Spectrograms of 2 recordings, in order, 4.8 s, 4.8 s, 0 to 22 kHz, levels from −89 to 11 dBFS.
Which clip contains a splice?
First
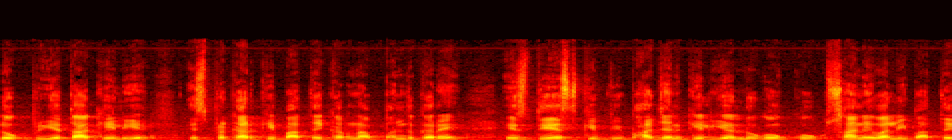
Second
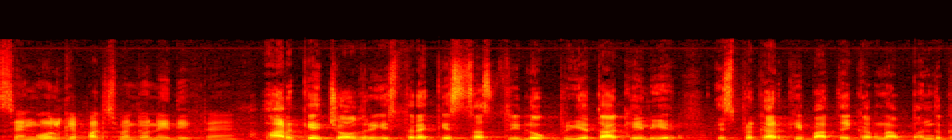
second; 1 cut; at 1.1 s

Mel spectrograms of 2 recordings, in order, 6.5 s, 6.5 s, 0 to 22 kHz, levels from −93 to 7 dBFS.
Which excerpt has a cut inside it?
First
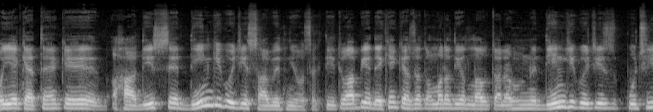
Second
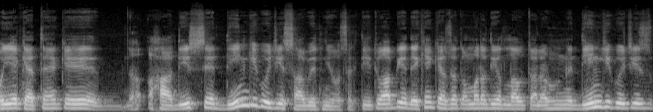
first; 1 cut; at 1.1 s

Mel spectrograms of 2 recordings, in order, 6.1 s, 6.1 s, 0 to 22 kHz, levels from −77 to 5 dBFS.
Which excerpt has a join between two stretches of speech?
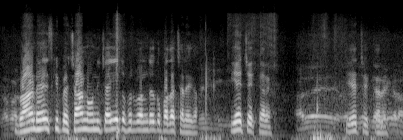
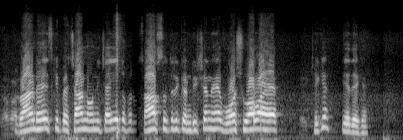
second; 1 cut; at 1.9 s

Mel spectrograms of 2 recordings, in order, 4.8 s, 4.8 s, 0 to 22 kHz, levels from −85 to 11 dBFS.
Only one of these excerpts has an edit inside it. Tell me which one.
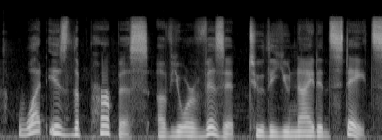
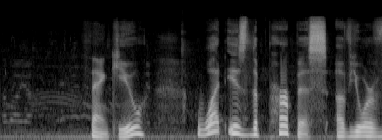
second; 1 cut; at 1.1 s

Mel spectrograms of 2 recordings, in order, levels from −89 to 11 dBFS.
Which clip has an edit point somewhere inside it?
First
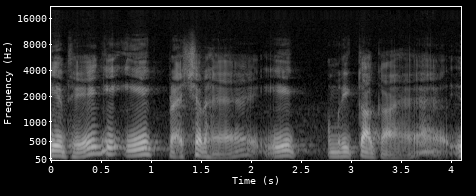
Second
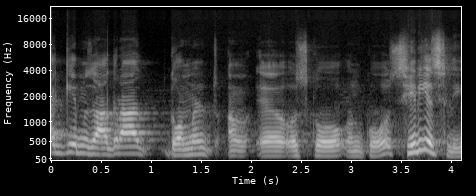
first; 1 cut; at 2.6 s

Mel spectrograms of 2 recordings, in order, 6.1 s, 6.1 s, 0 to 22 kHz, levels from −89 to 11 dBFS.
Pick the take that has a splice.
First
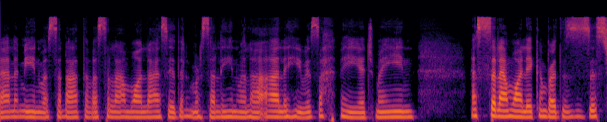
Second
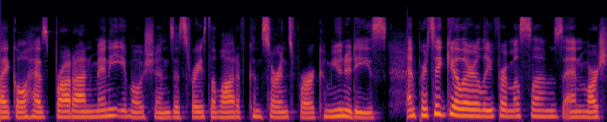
second; 1 cut; at 4.0 s

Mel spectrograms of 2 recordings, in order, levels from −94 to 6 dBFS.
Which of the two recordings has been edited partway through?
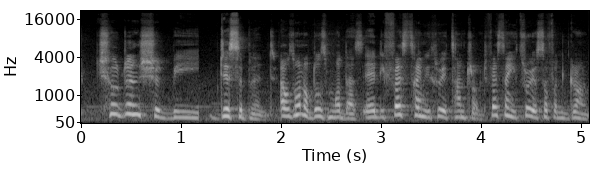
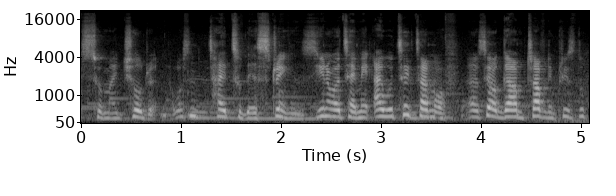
first; 1 cut; at 2.0 s

